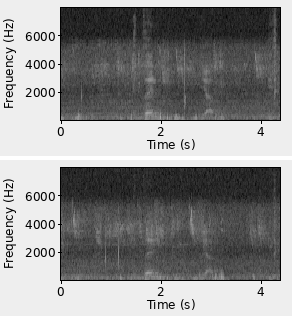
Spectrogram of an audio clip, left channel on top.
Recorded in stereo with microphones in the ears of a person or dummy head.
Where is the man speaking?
35° left (ahead or behind), 6.5 m.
